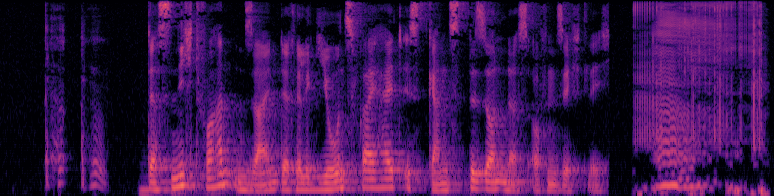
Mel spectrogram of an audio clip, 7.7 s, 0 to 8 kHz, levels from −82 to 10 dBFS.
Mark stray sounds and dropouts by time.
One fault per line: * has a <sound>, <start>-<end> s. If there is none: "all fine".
* has a cough, 0.4-1.1 s
* has a squeak, 6.3-7.7 s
